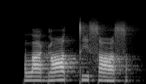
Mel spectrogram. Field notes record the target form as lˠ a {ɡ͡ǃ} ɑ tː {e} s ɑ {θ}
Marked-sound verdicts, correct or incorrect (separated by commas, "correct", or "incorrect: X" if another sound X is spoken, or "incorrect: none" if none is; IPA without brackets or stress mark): incorrect: ɡ, incorrect: i, incorrect: s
